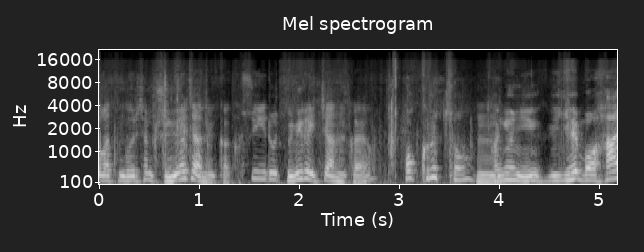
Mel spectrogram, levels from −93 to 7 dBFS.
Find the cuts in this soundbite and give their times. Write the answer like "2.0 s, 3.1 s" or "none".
1.4 s, 1.8 s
